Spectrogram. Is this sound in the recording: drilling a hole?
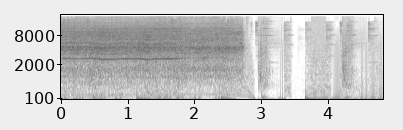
yes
